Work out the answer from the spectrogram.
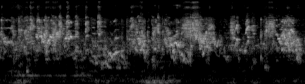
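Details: Budgerigars, a pet breeding pair, chatter in quick bursts of high chirps and warbling trills, rising and falling in loudness every second or so, with soft low thumps.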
